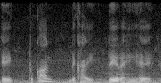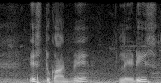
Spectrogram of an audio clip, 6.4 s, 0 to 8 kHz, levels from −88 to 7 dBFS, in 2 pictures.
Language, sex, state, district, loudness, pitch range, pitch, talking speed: Hindi, male, Madhya Pradesh, Dhar, -17 LUFS, 100-125 Hz, 110 Hz, 100 wpm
